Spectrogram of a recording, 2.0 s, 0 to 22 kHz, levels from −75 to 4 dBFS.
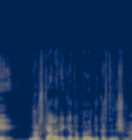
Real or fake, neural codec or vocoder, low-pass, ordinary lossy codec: real; none; 14.4 kHz; Opus, 64 kbps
